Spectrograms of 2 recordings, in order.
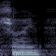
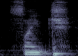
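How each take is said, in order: First: It sounds like the word shine. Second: It sounds like the word cinch. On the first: "I've heard the pronunciation shine" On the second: "I've heard the pronunciation cinch"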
